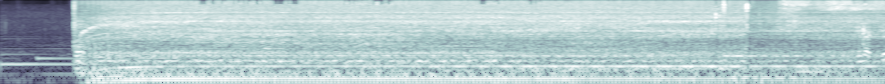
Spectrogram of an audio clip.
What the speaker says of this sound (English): I'm going to turn on this air compressor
